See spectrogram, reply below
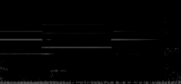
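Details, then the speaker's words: Prius Ai1 hospital bed exit alarm, zone 2, triggered when a patient gets ready to leave the bed: soft alternating electronic tones over low room hum. "it's at when somebody's getting ready to get out of bed, that's when the alarm will trigger. So I'll demonstrate that here. Now the alarm goes off for zone 2."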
